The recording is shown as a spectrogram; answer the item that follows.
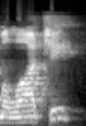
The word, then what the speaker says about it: Malachi: And that comes from Malachi. And being an Italian, I like to pronounce that Malachi. I call him the Italian prophet.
